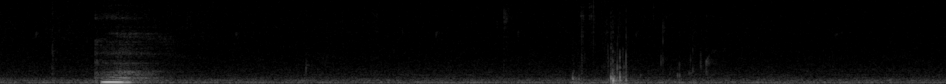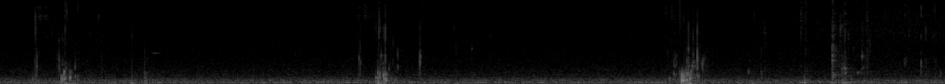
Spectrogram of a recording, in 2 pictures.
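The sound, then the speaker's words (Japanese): Quiet gulps of someone deliberately drinking water audibly, with separate swallows coming every second or two over a low background hiss, and no talking. “じゃあその前にお水飲みますね、また。”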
